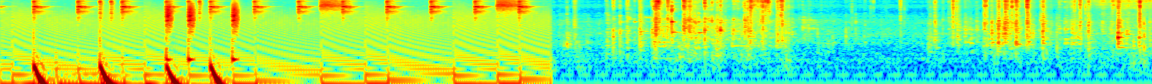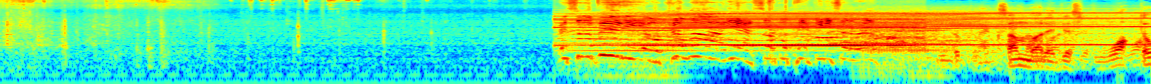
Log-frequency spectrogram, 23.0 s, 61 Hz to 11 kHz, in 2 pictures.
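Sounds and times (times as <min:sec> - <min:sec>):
cans clattering onto pavement: 0:05.5 - 0:12.3.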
